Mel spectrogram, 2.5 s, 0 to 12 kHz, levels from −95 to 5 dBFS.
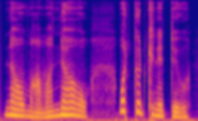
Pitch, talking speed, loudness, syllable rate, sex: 160 Hz, 195 wpm, -17 LUFS, 4.6 syllables/s, female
